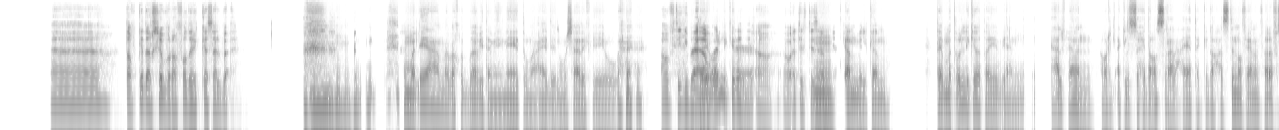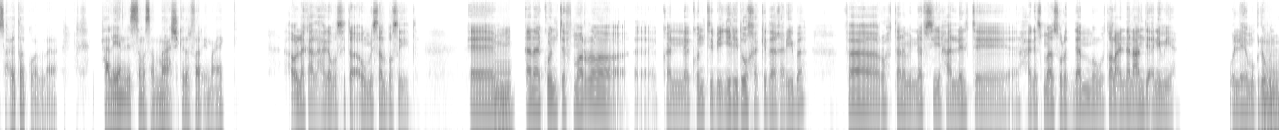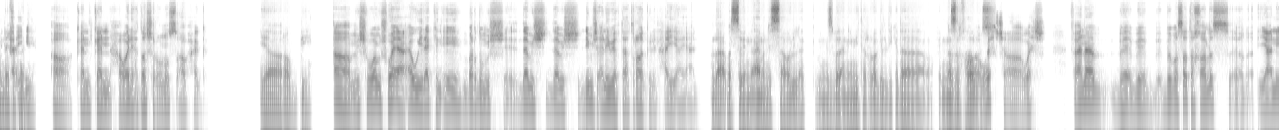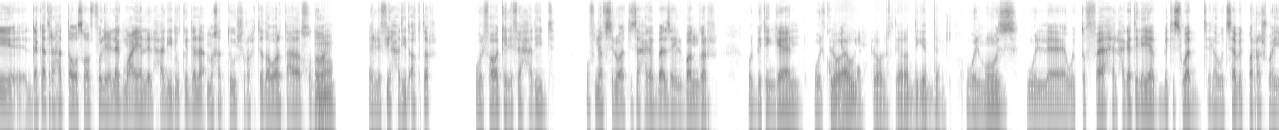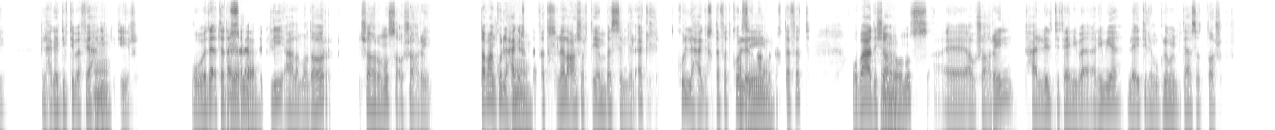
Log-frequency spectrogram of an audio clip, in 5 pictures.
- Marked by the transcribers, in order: laugh; tapping; laugh; giggle
- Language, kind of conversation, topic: Arabic, podcast, إزاي تحافظ على أكل صحي بميزانية بسيطة؟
